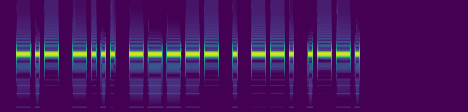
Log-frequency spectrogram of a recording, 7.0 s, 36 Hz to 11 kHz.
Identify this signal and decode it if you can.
Morse code, heard as a keyed tone, about 17 wpm, 700 Hz. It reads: KB0EGP
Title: USA Callsign DE Callsign 17wpm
